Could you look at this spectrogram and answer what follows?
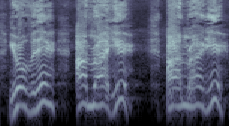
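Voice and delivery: loud, high challenge; mock confrontational. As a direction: imitate a guy squaring up. Voices angry stranger in confrontation.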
